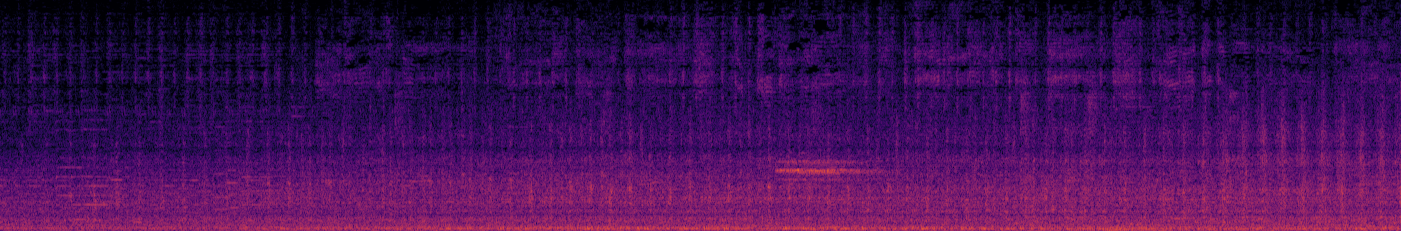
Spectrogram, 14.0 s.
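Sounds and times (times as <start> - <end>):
train rumbling and rattling: 0.0 - 14.0.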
